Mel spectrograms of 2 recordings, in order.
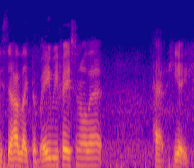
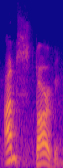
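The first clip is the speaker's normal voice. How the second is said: normal talking voice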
